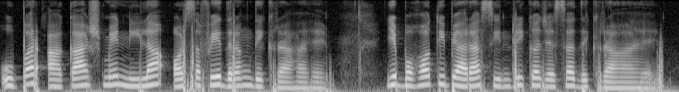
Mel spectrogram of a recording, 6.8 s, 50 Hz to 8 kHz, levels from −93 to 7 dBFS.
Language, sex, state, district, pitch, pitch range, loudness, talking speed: Hindi, female, Jharkhand, Jamtara, 195 Hz, 175-210 Hz, -15 LUFS, 175 wpm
